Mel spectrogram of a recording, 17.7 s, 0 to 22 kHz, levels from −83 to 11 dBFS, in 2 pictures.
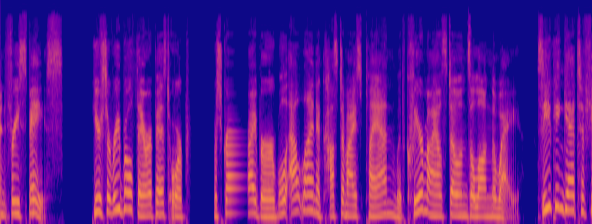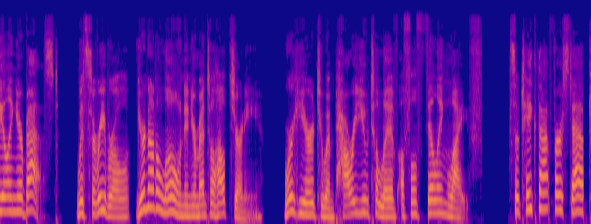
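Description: It's a speech clip, and the trouble clusters early and then again in the middle. Right after "cerebral therapist", around 2.59 to 2.76 s, there's a short stall from a late packet: the jitter buffer ran dry for a moment, so the receiver stretched the last bit of sound by about 25 ms until the packet showed up. You hear a syllable hang a touch too long, but nothing is actually lost. Straight after that come two call audio freezes, at 2.81 to 3.22 s and 3.42 to 3.73 s, which are likely down to packets being held up in transit and the buffer emptying again. In the first, the receiver fills 389 ms, with the held sound fading out and then about 330 ms of outright silence. The second fills 289 ms and never drops to silence, so it's more of a drawn-out smear. In both cases the speech picks up exactly where it left off, so a gap has been inserted rather than anything cut. Later, just after "get to feeling your", from 9.69 to 13.50 s, there's a jitter buffer speed-up running at about 107%. 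The buffer had built up more audio than it wants, so the receiver kept snipping out tiny pitch-period-sized chunks, around a third of a second in total. The talker sounds a bit rushed while the pitch stays put. A milder speed-up follows from 14.15 to 15.47 s at about 105%, trimming a little under a tenth of a second, which gives a slight hurried feel.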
